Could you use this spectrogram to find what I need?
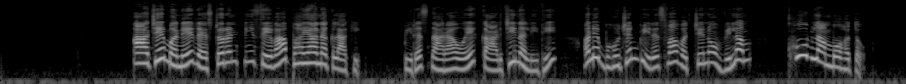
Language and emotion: Gujarati, disgusted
